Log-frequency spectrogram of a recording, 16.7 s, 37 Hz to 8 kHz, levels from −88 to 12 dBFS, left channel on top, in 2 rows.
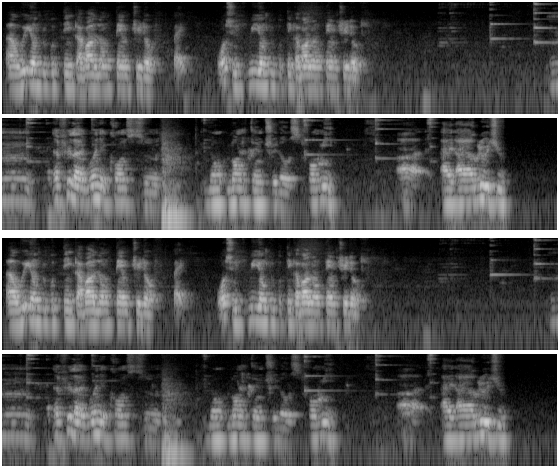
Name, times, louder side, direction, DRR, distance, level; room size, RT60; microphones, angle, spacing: voice 1, 0.1-2.3 2.6-2.7 3.2-5.4, right 1 dB, 20° right, 0.7 m, -22 dB
sound 1, 6.5-9.1 9.7-10.0 11.3-11.4 12.9-13.4 13.9-14.9, left 4 dB, 35° left, 2.0 m, -39 dB
voice 2, 8.2-8.8 9.1-11.1 11.4-13.4 14.3-15.9, left 3 dB, 90° left, 0.5 m, -24 dB
5.0 x 2.4 x 2.5 m
head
